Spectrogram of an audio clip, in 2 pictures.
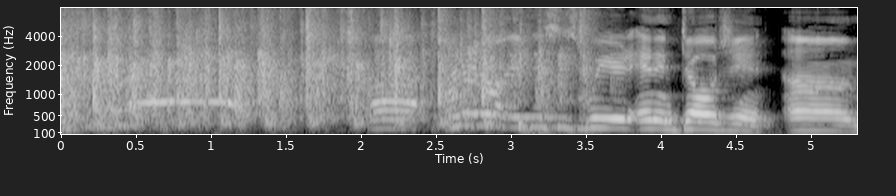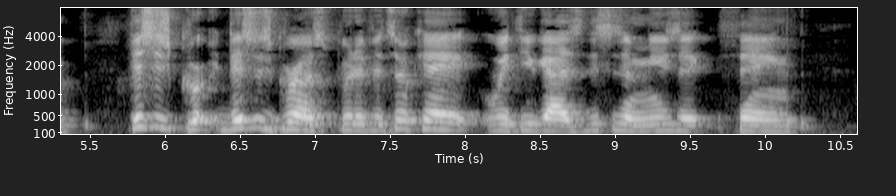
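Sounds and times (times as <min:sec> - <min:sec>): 
audience applause: 0:00.0 - 0:03.6
speech: 0:03.2 - 0:10.3.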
